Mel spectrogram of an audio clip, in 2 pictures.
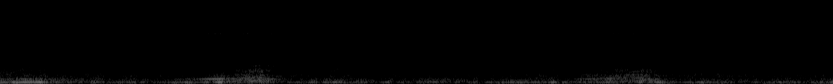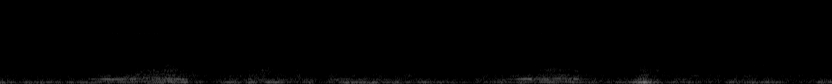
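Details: Open-mouth snoring during sleep: rhythmic rough, rattling inward snores, four breaths in about 16 seconds, about 15 breaths a minute.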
